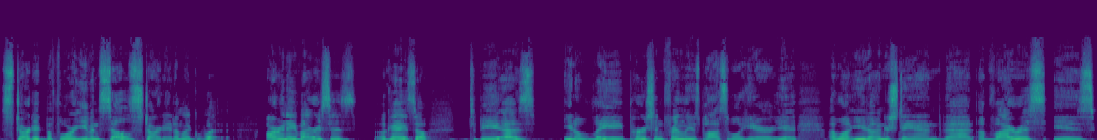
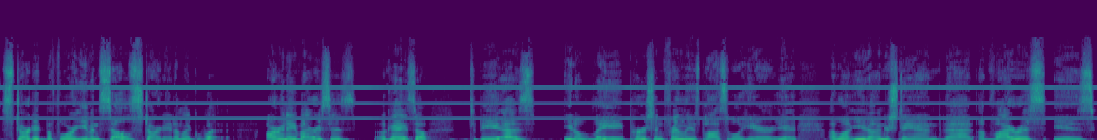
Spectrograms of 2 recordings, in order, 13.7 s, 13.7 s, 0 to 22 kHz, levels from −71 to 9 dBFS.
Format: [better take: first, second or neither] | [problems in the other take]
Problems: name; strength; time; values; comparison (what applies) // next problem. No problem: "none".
first | high-pitched whine; noticeable; throughout; 8.5 kHz, 10 dB below the speech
